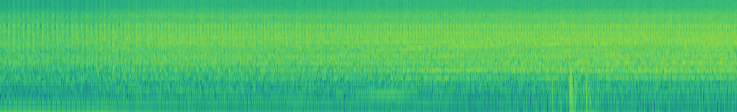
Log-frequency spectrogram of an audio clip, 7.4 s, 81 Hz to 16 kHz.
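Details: Mazda MX-3 engine warmed up to normal operating temperature, idling with a light, fairly even clatter about three taps a second; source of the clatter unknown, owner asking what the noise is.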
